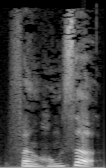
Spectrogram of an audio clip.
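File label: pink, Serbian; gcompris-data; colors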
